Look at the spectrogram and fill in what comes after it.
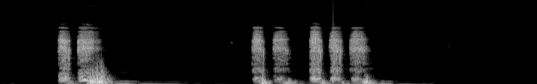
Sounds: Throat clearing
